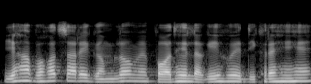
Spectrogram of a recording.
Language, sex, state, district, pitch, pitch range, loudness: Hindi, male, Jharkhand, Ranchi, 145 Hz, 130-155 Hz, -17 LUFS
